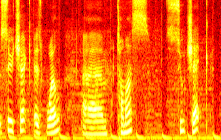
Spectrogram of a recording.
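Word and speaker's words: Souček: as well um Thomas such Che that's how you pronounced his name uh that's how he's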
